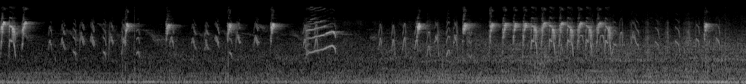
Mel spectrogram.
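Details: Brown-throated sunbird lure recording meant to draw a quick response: spaced high tsip notes, a short series of falling whistled slurs, then an accelerating trill of sharp chips.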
